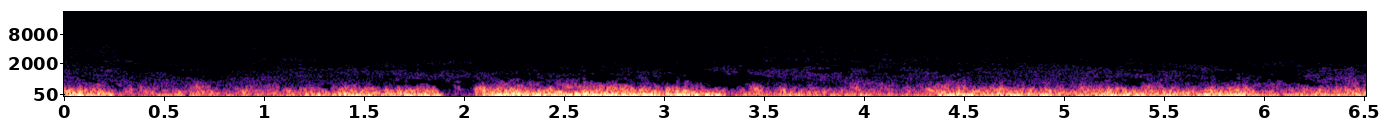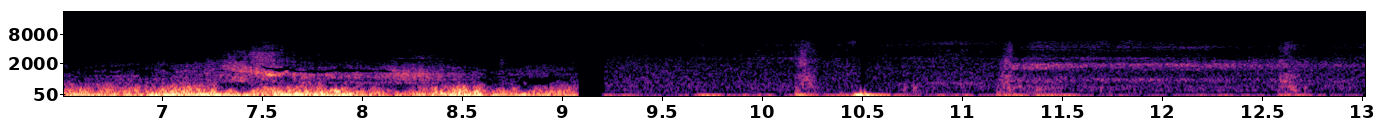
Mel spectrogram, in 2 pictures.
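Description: Wind buffeting the microphone outdoors: a loud, gusty low rumble that cuts off abruptly about nine seconds in, leaving a much quieter background with a few faint clicks.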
